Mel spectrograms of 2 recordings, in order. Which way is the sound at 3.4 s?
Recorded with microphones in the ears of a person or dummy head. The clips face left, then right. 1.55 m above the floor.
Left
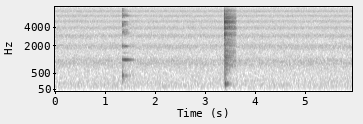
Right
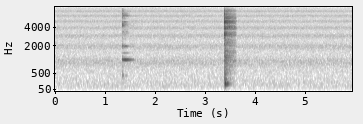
70° right (ahead or behind).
